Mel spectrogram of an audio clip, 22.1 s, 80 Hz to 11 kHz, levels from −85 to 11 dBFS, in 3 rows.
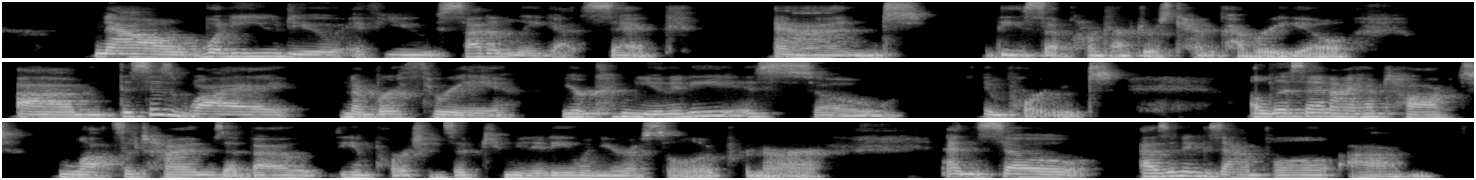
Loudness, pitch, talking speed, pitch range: -19 LUFS, 155 Hz, 135 wpm, 140-180 Hz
